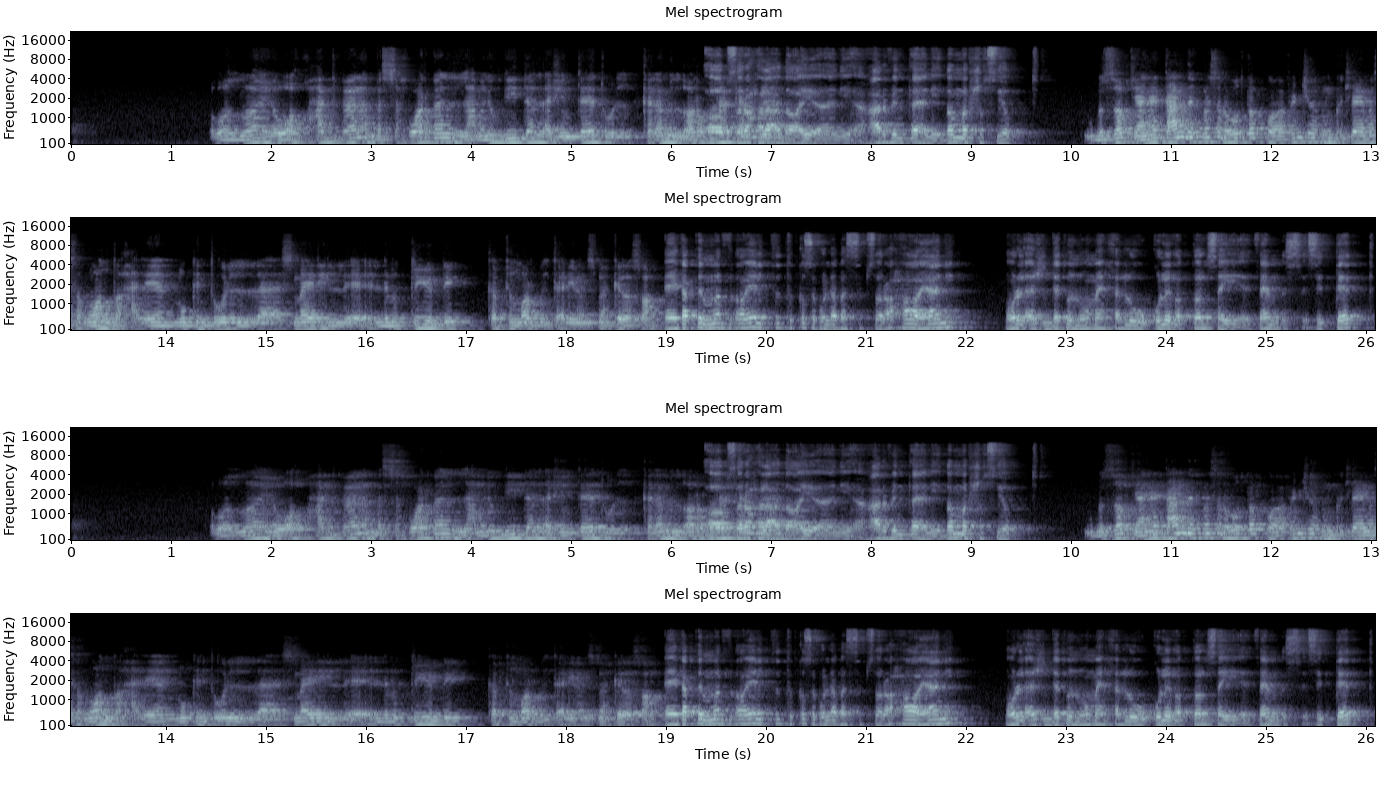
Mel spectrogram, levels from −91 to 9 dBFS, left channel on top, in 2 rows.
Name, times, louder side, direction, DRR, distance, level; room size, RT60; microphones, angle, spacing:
voice 1, 1.4-7.1 10.1-19.0, left 2 dB, 65° left, 2.1 m, -29 dB
voice 2, 6.3-9.5 19.0-21.9 22.4-25.9, left 1 dB, 10° left, 0.7 m, -27 dB
13.0 x 12.5 x 4.5 m
head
